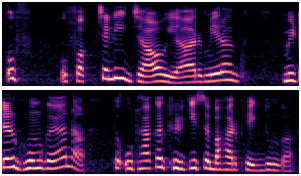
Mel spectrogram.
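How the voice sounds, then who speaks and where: A woman's voice: a little high, animated, a little slow. A woman reading as a curt, annoyed young man. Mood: irritated. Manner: curt, scolding. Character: irritable young man brushing off a pest.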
